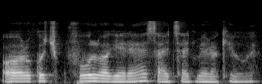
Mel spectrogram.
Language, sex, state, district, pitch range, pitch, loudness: Hindi, male, Tripura, Dhalai, 125-145 Hz, 130 Hz, -18 LUFS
